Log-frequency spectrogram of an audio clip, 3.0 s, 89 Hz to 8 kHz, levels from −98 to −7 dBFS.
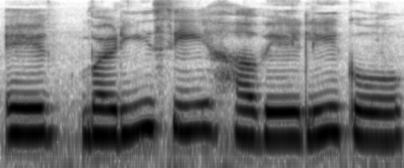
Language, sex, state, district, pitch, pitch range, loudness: Hindi, female, Chhattisgarh, Raipur, 215 Hz, 205-230 Hz, -12 LUFS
